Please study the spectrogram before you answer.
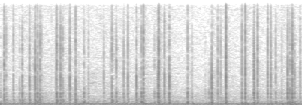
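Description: Long fingernails scratch and tap the cover and spine of an upright, closed blue paperback copy of *Coraline*. Quick, fairly regular bright clicks and scratchy strokes swell in rhythmic bursts about twice a second over a steady low hum.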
